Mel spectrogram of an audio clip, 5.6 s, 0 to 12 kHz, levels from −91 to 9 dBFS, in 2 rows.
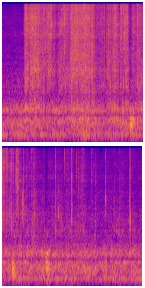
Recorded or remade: remade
